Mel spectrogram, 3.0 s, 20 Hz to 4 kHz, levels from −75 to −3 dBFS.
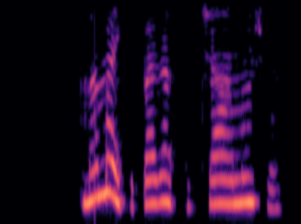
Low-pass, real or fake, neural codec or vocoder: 3.6 kHz; real; none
